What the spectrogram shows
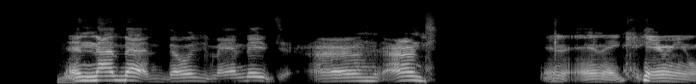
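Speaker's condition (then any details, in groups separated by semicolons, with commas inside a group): Cerebral palsy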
